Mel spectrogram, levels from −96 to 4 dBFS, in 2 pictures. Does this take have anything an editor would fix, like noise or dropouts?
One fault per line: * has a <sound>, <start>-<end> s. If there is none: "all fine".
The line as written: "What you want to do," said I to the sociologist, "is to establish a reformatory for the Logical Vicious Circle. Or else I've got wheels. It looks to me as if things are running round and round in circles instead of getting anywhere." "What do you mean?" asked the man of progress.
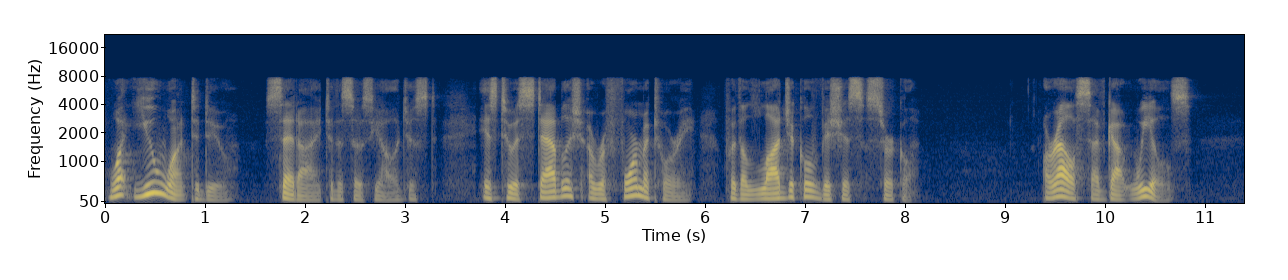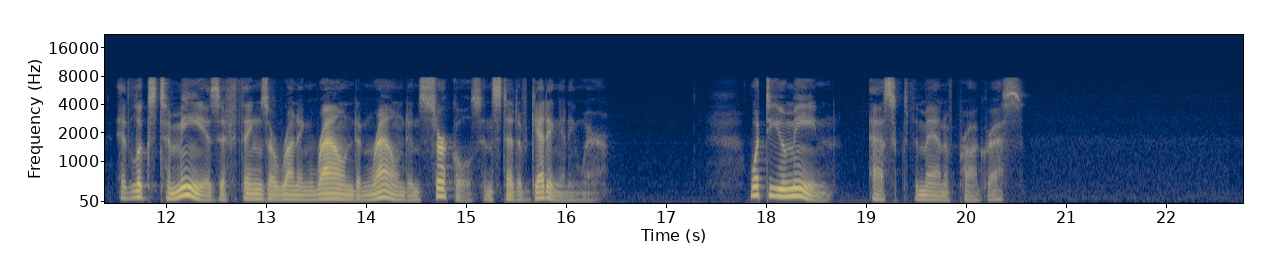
all fine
